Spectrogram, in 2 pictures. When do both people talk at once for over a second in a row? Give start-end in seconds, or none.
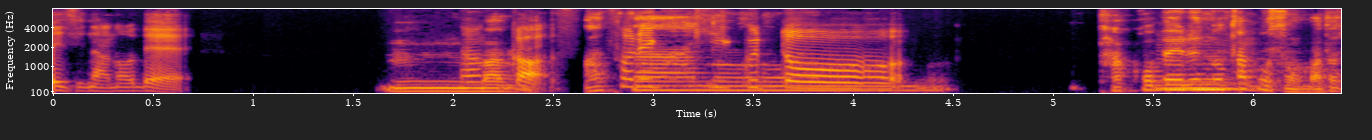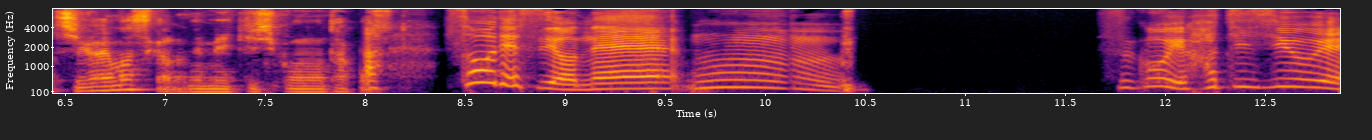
2.0-3.7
